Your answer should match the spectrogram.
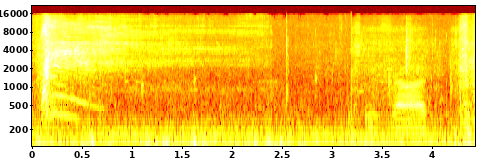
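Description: Baitcasting reel on a cast: a sharp click, then the spool whirring out and falling in pitch as it slows over about half a second. Wind rumbles on the microphone, and near the end there is a short voice-like sound.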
